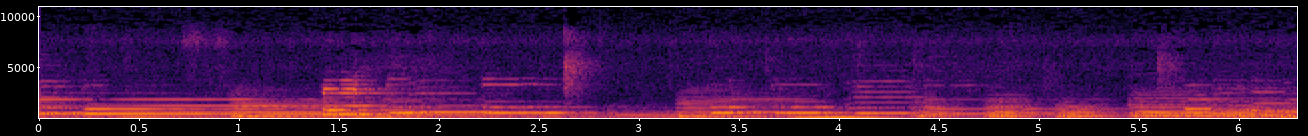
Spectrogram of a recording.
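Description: Live jazz from a piano-and-guitar duo, with the piano's chords and melody most prominent.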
